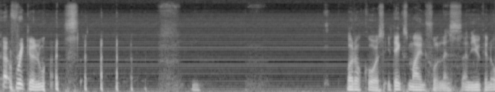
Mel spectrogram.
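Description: A middle-aged man speaks with animation close to a microphone.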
